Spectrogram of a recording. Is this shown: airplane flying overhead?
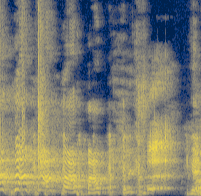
no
